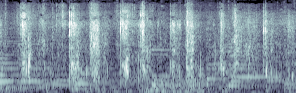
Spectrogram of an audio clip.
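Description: Hooves of a Fjord horse stallion being ridden outdoors, a quick series of distinct clip-clop strikes in an uneven trotting rhythm, close and clear against light background noise.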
